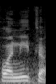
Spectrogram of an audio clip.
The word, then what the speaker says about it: Juanita: J in Juanita is pronounced with H. So it's kind of like Juanita, right?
